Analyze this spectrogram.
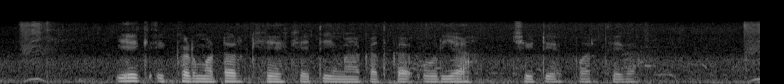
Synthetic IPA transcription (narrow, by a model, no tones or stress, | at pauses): eːkɪkːəɽməʈəɾkʰekʰeːt̪imaːkət̪kaʔoːɾɪja | t͡ʃʰiːʈepəɾt̪ʰeːɡaː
